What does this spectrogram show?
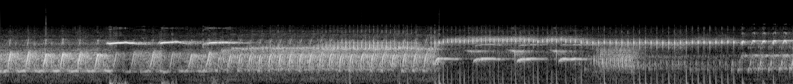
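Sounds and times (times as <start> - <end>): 
Waterslager canary singing: 1.1 - 7.9.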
